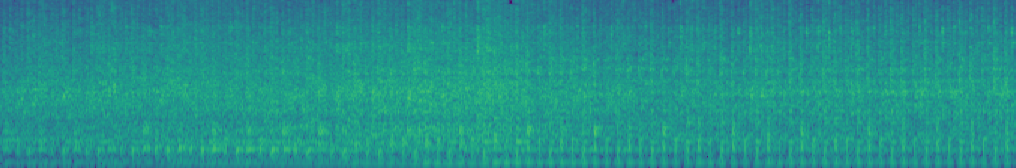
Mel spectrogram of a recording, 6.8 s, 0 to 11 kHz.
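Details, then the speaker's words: Zetor 4911 tractor diesel, stored since 2012, restarted after coolant top-up with no leak at the cylinder head, warming up: even steady idle chug, regular firing, no knocks or misses; running sweetly. "we'll give another start okay let's get a bit of heat into it but uh running sweetly"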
